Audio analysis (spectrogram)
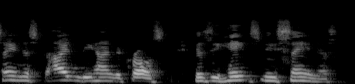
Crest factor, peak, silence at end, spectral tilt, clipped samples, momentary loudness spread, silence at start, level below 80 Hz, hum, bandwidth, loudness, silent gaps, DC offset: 16 dB; -12 dBFS; 0.2 s; -6.5 dB/octave; under 0.1%; 8 LU; 0 s; -72 dBFS; none; 8.4 kHz; -29 LUFS; none; under 0.1%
